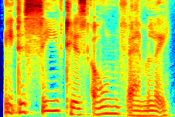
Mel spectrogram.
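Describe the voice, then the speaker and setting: A woman voicing a steady, plainspoken woman who talks calmly and firmly in an audiobook. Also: low voice, a little slow, exaggerated voice. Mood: earnest. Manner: calm and firm, gently blunt. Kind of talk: audiobook character reading.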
